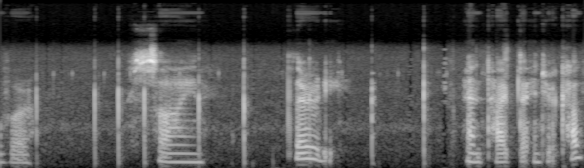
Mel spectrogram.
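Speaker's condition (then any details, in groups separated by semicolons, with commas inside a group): No condition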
